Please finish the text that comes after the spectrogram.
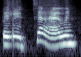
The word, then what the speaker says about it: return: For example, in the word return, the prefix is re, and so it is not stressed. Return. Likewise, in the word about, the prefix is about. That prefix is not stressed, so stress naturally is placed on the second syllable.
